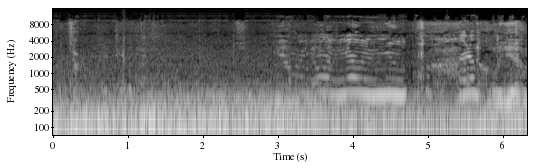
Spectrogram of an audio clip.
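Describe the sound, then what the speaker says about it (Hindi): Car driving along a road toward Chandigarh, a constant loud low engine and road rumble heard from inside, with people talking over it throughout. "और ये हमारे साथ ये गाड़ी भी जा रही है आगे"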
